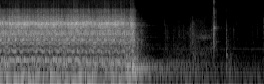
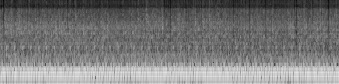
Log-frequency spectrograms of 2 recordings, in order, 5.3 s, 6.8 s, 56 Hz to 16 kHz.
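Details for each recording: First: 1965 Ford Mustang fastback, 289 V8 with Tri-Y headers, first start attempt after sitting 44 years, cold day, quick-start sprayed: starter cranks evenly about 3.5 turns a second but never fires; coil was never fed power, so no ignition. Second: 1965 Mustang fastback, 289 V8 with Tri-Y headers, first start after sitting 44 years, freezing cold day: deep, steady V8 burble at a fast cold idle with an even beat and no heavy knocking. Normal idle; only a dripping carburetor needing a rebuild.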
